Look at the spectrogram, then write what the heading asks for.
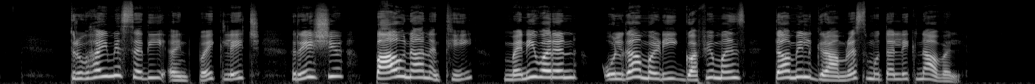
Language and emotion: Kashmiri, neutral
